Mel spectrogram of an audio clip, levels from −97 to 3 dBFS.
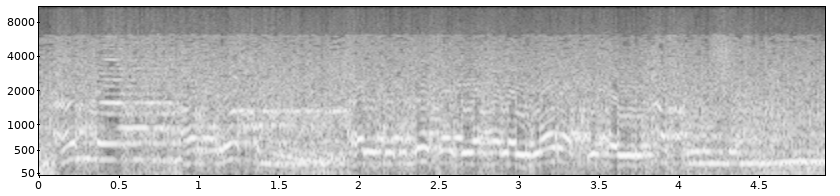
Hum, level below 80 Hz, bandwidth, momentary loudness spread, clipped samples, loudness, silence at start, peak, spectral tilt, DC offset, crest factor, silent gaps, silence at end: none; -22 dBFS; 11 kHz; 1 LU; 20%; -2 LUFS; 0 s; 0 dBFS; -3.5 dB/octave; under 0.1%; 2 dB; none; 0 s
